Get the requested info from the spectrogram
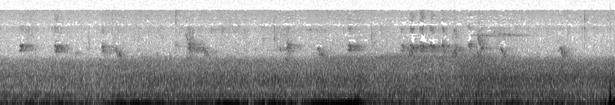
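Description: Small birds chirping outdoors, short high chirps repeating every half second or so. Under them runs a steady low drone that cuts off about six seconds in.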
